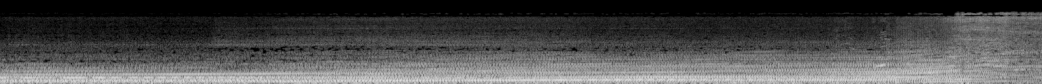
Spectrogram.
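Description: Twin-turbo Lamborghini Huracan's V10 at full throttle, heard from inside the cabin during a roll race, pulling hard in one gear with its pitch climbing slowly for about nine seconds. Near the end the pitch jumps and the engine eases off.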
